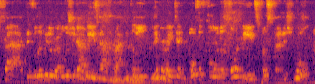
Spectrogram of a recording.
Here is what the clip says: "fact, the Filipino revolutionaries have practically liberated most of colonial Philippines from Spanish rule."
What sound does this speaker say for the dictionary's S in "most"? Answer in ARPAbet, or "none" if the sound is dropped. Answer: TH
